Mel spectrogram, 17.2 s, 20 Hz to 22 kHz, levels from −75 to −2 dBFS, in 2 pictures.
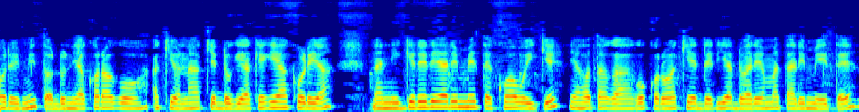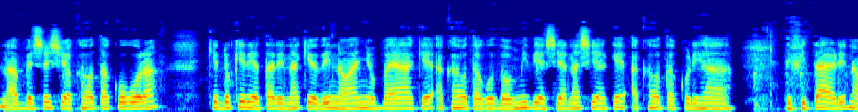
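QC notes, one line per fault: throughout, WMA compression: the speech has likely been through a low-bitrate transform encoder with long blocks, pointing to an early WMA version at around 32 kbps. Too few bits per block leave quantisation noise smeared over tens of milliseconds and weak spectral detail dropped, so the damage is heavy: the speech rings and washes, and a hiss rises and falls with the speech level.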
